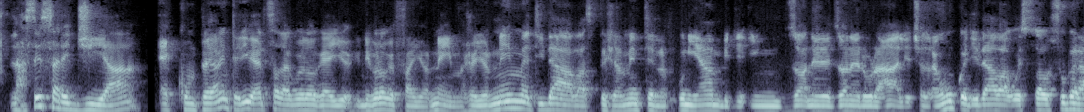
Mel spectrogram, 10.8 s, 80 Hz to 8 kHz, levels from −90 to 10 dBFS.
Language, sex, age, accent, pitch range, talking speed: Italian, male, 20-39, native, 105-125 Hz, 195 wpm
